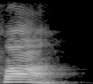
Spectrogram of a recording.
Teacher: উপরের দাঁত, নিচের ঠোঁটের ভেজা অংশ। আমাদের কি হয়, দুই ঠোঁট লেগে যায়।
